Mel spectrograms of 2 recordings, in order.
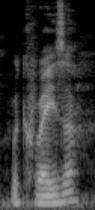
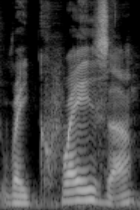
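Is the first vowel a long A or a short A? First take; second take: short A; long A. First: The first vowel is a short A. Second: The first vowel is a long A. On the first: "with like sh- a short A" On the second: "long A might actually be correct"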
